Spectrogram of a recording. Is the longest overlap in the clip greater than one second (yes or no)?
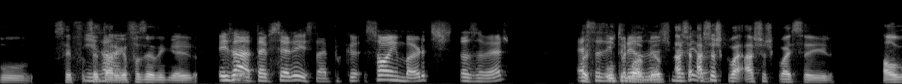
yes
